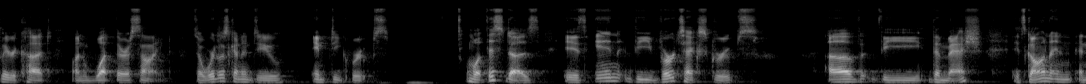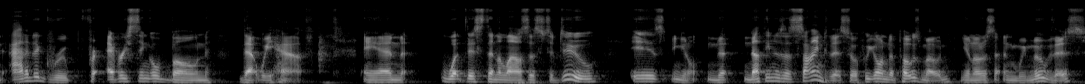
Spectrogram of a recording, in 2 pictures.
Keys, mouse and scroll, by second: 5.1 right click, 7.0 click, 8.4 click, 9.4 right click, 10.5-12.9 scroll up 25, 12.9 click, 13.5-13.9 scroll up 3, 14.5-16.9 scroll down 30, 19.2 right click, 19.6 ctrl+Tab, 20.1 right click, 20.6 r, 21.6 KP_3.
